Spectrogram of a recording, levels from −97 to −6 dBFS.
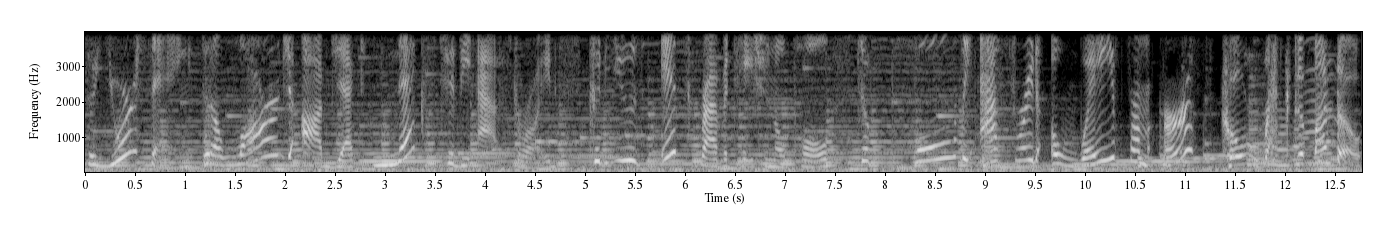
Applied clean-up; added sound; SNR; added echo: none; none; none; none.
